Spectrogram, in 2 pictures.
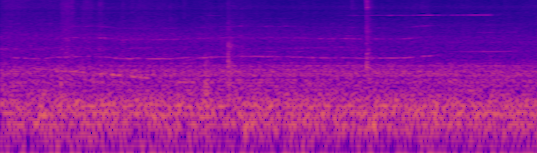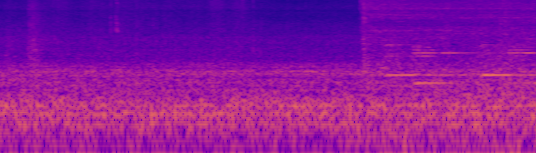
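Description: Steady hum and rumble from a JR Tokaido Line electric commuter train standing at a station, heard from just behind the driver's cab. Near the end a brighter hiss and a few short tones come in.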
